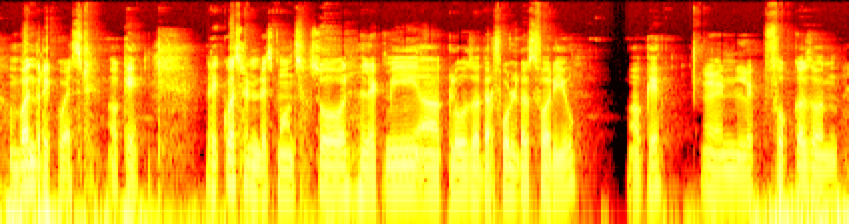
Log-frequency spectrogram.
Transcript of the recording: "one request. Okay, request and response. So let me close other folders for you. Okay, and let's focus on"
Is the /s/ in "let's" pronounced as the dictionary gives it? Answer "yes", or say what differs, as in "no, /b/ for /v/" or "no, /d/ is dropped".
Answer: no, /s/ is dropped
